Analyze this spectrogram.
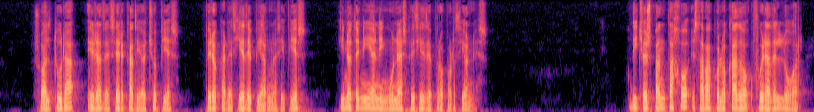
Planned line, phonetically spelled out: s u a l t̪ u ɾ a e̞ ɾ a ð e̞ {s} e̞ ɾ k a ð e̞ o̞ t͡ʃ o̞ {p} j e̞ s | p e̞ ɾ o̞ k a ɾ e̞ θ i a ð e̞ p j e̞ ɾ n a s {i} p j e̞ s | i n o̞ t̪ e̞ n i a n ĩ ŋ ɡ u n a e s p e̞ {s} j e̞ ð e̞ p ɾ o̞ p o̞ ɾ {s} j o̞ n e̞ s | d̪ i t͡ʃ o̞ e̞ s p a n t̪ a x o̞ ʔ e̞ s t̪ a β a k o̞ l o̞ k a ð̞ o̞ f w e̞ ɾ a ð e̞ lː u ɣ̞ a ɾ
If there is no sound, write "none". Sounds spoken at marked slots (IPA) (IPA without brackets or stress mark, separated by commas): θ, p, i, θ, θ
